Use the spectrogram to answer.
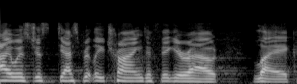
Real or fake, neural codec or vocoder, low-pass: real; none; 7.2 kHz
